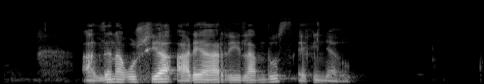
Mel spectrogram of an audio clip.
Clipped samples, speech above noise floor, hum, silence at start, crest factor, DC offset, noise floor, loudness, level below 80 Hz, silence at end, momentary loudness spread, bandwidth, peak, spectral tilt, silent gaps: under 0.1%; 59 dB; none; 0.85 s; 22 dB; under 0.1%; -78 dBFS; -20 LUFS; -60 dBFS; 1.35 s; 15 LU; 7.8 kHz; 0 dBFS; -6.5 dB/octave; none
